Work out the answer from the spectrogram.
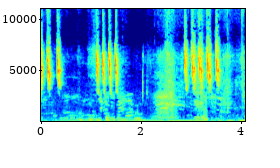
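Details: Sparrow nestlings fallen from their nest give bursts of three to five quick, high, sharp chirps separated by pauses, over a low steady hum and a brief rustle.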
